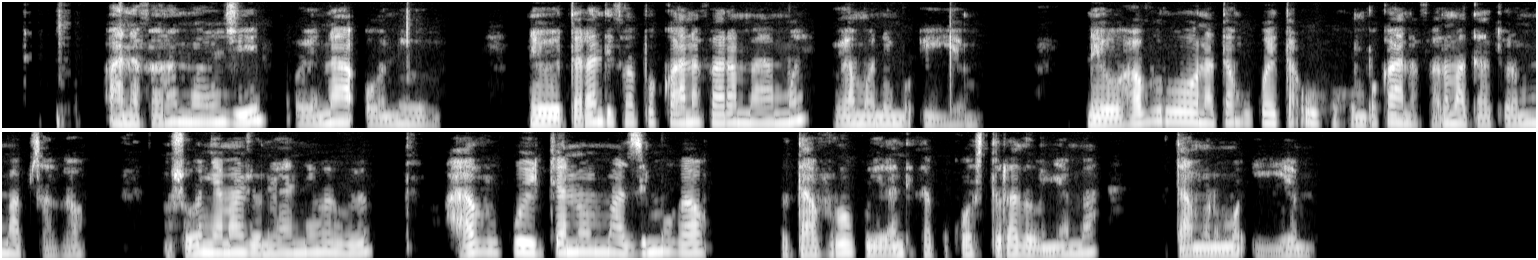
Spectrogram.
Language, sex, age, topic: Oshiwambo, female, 25-35, agriculture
